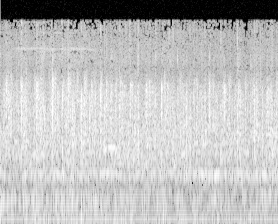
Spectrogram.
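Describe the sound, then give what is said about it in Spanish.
An audience at a fair applauds steadily, dense overlapping claps forming a loud, continuous wash of sound that holds at an even level throughout without any voices coming through. “Un fuerte aplauso”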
